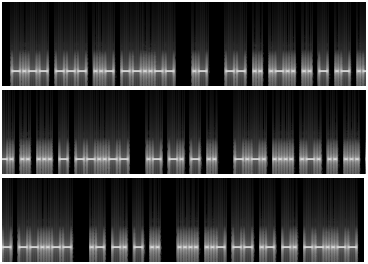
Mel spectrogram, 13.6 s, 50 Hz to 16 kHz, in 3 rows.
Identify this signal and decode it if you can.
Morse code, heard as a keyed tone, about 34 wpm, 700 Hz. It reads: YOU, A MILITARIST, ANTI CHRIST, ANTI HUMAN,
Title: A Sound Of Thunder 35wpm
